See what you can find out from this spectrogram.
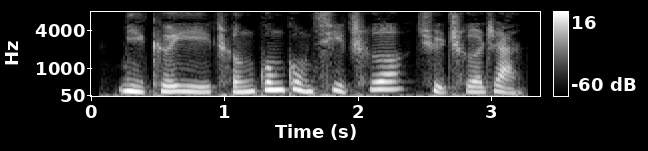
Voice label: chinese; bus

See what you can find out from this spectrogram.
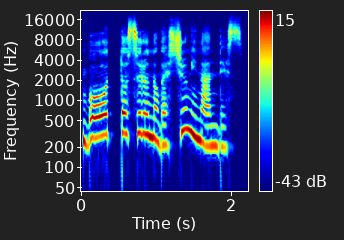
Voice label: DIALOGUE JP; girlsfrontline

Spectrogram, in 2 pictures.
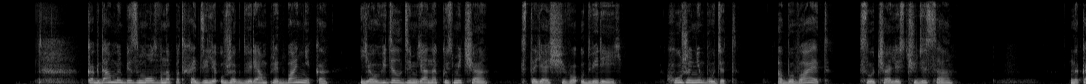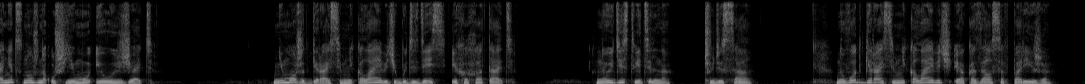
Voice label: russian

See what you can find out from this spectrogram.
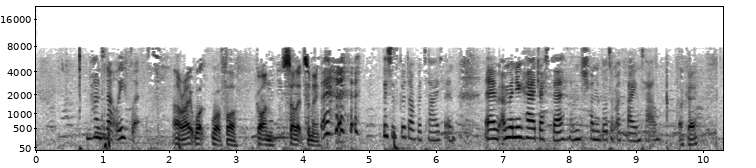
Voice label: clean london interview

